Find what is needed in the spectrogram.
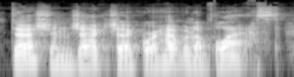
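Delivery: plain reading voice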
